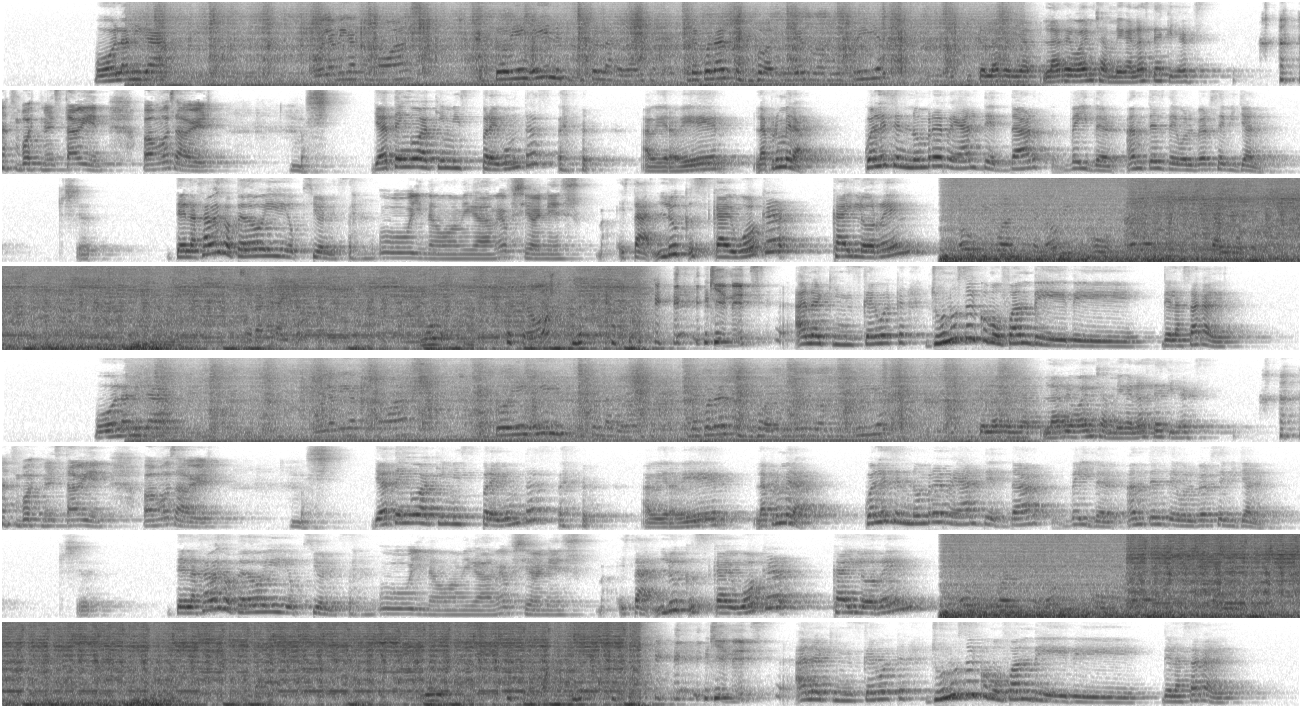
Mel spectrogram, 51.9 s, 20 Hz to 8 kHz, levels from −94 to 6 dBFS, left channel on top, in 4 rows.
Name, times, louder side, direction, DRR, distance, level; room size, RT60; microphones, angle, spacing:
voice 1, 0.9-2.0 4.7-6.6 6.8-8.9 9.2-12.0 15.9-16.0 16.7-18.9 19.4-20.2 20.5-21.0 21.6-25.6 26.7-26.9 27.7-29.7 32.1-33.9 34.3-35.1 35.5-38.6 43.1-43.7 44.0-44.2 44.6-44.8 45.7-46.1 46.9-50.3 50.5-51.2, left 3 dB, 65° left, 4 dB, 0.7 m, -28 dB
sound 1, 1.2-10.2, left 2 dB, 45° left, 1.5 m, -29 dB
voice 2, 2.8-4.2 12.6-15.1 16.0-16.3 26.5-26.7 29.7-31.7 39.0-39.2 40.2-40.9 41.3-42.2 44.1-44.5 45.6-45.7 46.0-46.4, left 6 dB, 90° left, 4 dB, 1.2 m, -32 dB
sound 2, 35.3-40.9, equal, 15° right, 2.6 m, -22 dB
sound 3, 37.2-45.3, right 6 dB, 75° right, 1.2 m, -18 dB
15.0 x 11.0 x 2.4 m, 0.95 s
head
